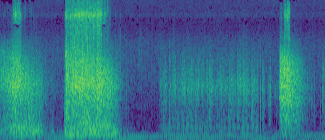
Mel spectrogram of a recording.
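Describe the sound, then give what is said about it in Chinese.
Gunfire in a battle as armed fighters shoot at an enemy hideout: a few loud, blasting bursts over a continuous rumbling roar. “战斗打响了，契卡的同志们在向这个反革命黑窝射击。”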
